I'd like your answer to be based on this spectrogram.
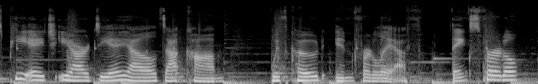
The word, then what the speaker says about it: Fertyl: That's Fertyl, pronounced Fertyl, but spelled with a PhD out of spite.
